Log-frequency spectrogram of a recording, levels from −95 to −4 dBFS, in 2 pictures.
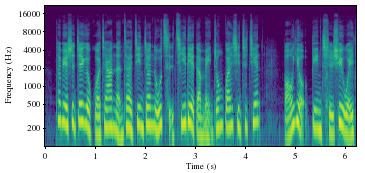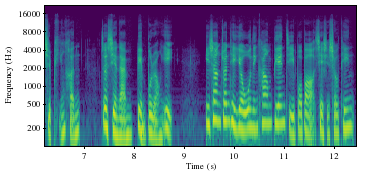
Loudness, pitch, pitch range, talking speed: -19 LUFS, 205 Hz, 170-230 Hz, 260 characters per minute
